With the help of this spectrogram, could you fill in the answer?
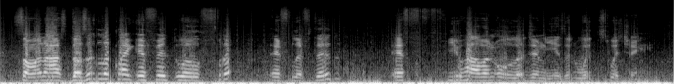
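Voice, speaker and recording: A man speaks with ordinary pitch variation in a dry recording with no echo and noticeable background noise. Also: moderate pace. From Trinidad and Tobago. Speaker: off-road vehicle reviewer. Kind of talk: casual car review. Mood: impressed, relaxed. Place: car. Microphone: lapel.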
